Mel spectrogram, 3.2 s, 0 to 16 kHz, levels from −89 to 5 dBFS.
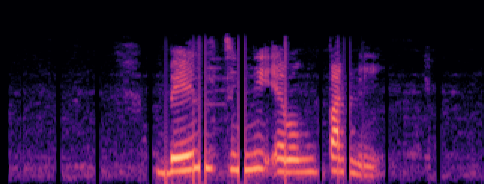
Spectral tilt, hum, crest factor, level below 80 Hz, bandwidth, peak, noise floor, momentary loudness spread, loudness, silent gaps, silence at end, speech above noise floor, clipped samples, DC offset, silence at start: -5.5 dB/octave; none; 18 dB; -52 dBFS; 7.6 kHz; -2 dBFS; -51 dBFS; 17 LU; -16 LUFS; none; 0.7 s; 36 dB; under 0.1%; under 0.1%; 1.05 s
